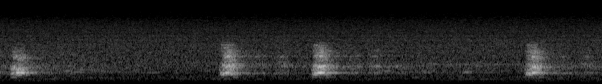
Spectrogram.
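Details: Rex the dog running around at night, recorded September 21, 2018: four sharp barks with gaps, two close together in the middle, over a steady quiet background hiss.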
